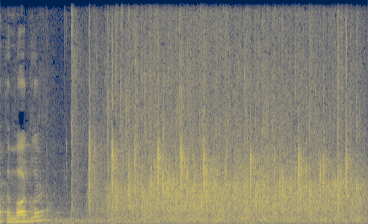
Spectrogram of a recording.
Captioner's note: audience clapping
